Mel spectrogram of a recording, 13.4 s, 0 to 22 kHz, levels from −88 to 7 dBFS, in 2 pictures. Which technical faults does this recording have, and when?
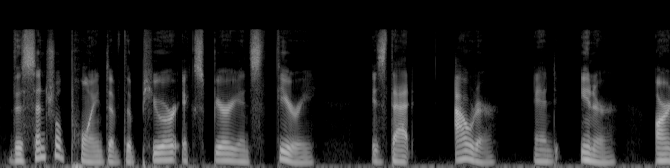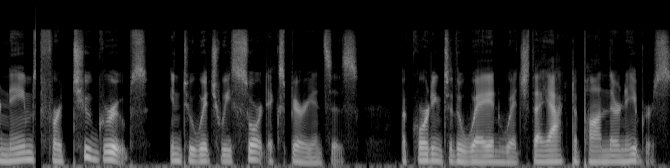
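0:07.05–0:07.11: drop-out 56 ms

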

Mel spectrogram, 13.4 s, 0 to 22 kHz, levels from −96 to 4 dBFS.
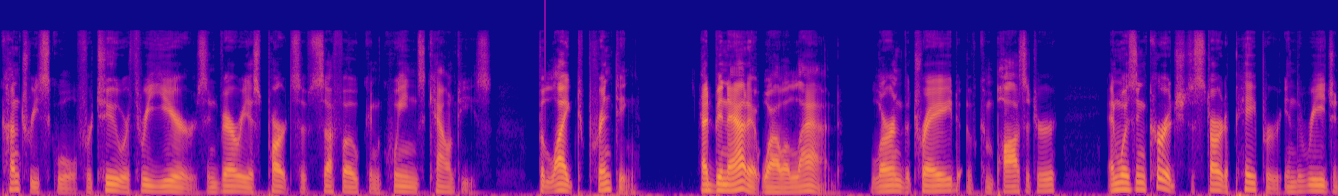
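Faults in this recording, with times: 0:05.45: click −16 dBFS

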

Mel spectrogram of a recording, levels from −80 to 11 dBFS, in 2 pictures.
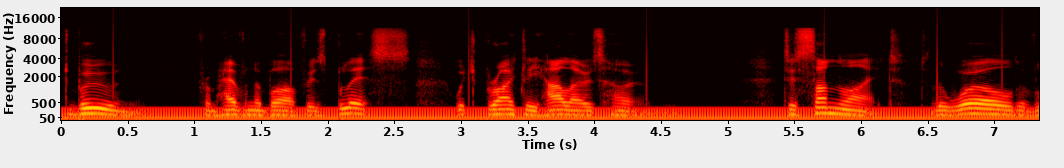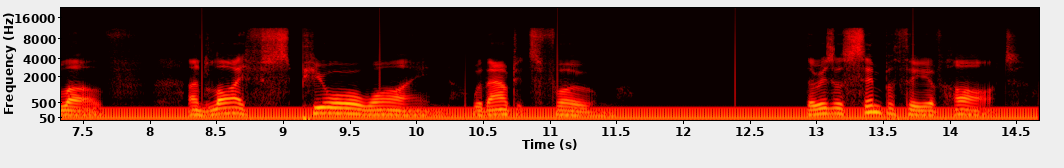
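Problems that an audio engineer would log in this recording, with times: mains hum 50 Hz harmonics 6 −34 dBFS
scratch tick 45 rpm −21 dBFS
0:06.58: click −19 dBFS
0:10.37–0:10.38: drop-out 5.7 ms

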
